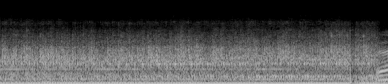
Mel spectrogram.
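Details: Cat D6D dozer, late 70s/early 80s, diesel just started easily, deep steady rumble at even idle, no knocks or stumbles; engine bay covered in hydraulic fluid, owner suspects blade hose leak. Normal idle.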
